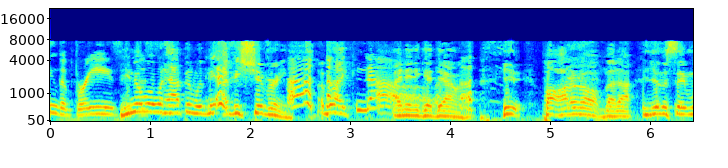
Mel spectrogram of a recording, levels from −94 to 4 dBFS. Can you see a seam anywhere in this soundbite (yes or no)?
no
